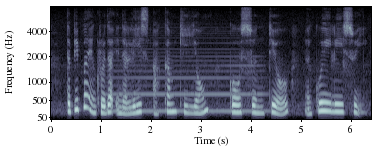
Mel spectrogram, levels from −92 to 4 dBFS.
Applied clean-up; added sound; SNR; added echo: none; Wind instrument, woodwind instrument; 19 dB; none.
